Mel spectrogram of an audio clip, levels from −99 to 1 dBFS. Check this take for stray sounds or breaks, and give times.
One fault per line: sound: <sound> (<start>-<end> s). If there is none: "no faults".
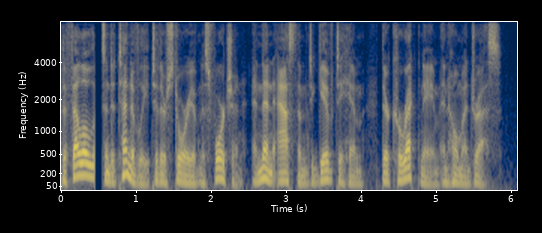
sound: dropout (0.4-0.6 s)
